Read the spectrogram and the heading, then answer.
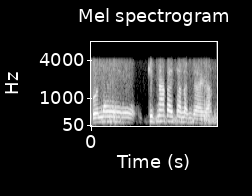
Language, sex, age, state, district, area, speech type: Hindi, male, 18-30, Bihar, Vaishali, rural, conversation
